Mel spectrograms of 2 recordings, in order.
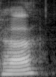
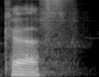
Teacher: it's on the apex of the palatine process and it's very similar to the English C if you say the word ka in English ka and then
